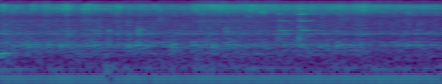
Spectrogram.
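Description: Onions fry in a steel pressure cooker with cumin and mustard seeds for a tomato curry, a soft sizzle with scraping stirs and light clinks of a utensil against metal, fairly quiet and with no talk.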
